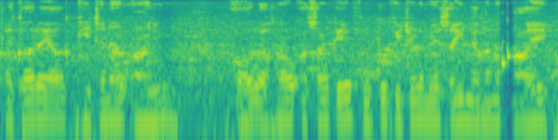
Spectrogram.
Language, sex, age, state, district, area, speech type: Sindhi, male, 18-30, Madhya Pradesh, Katni, rural, spontaneous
